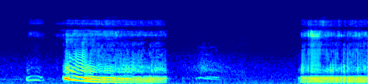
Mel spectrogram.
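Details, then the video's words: Indoors on a couch, an English Bulldog sleeps with mouth open and snores loudly. A brief soft snort is followed by a two-second rumbling, buzzy snore, a faint breath, then another loud rasping snore. "Adorable bulldogs snores with its mouth open"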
